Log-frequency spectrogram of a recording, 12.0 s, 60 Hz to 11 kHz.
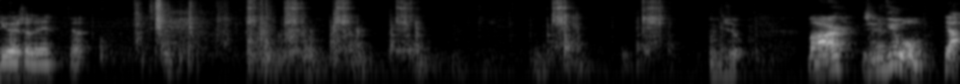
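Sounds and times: ratchet wrench clicking: 3.1s - 5.3s, 6.8s - 7.3s, 8.0s - 8.4s.

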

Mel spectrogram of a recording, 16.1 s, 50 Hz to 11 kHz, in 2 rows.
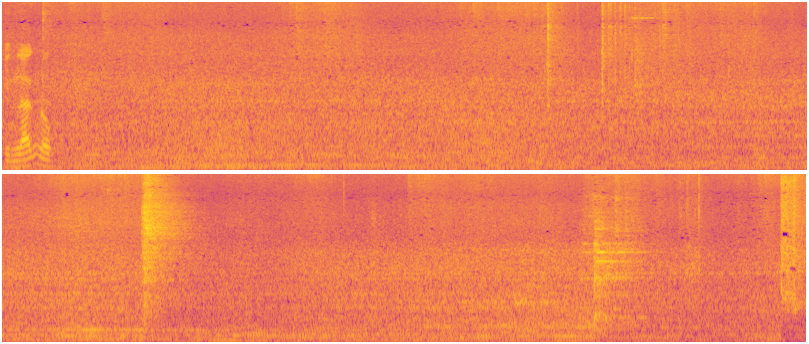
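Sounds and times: workshop background noise: 0.0s - 16.0s
metal parts clinking: 6.0s - 6.8s.

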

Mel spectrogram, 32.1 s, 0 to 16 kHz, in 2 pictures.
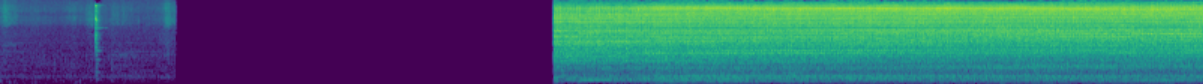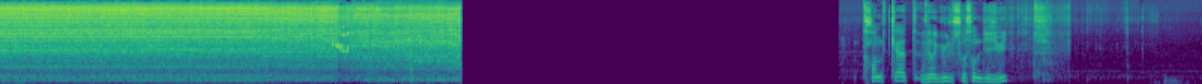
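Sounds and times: drill press boring into wood: 7.4s - 22.2s
brief squeak: 20.5s - 20.8s.

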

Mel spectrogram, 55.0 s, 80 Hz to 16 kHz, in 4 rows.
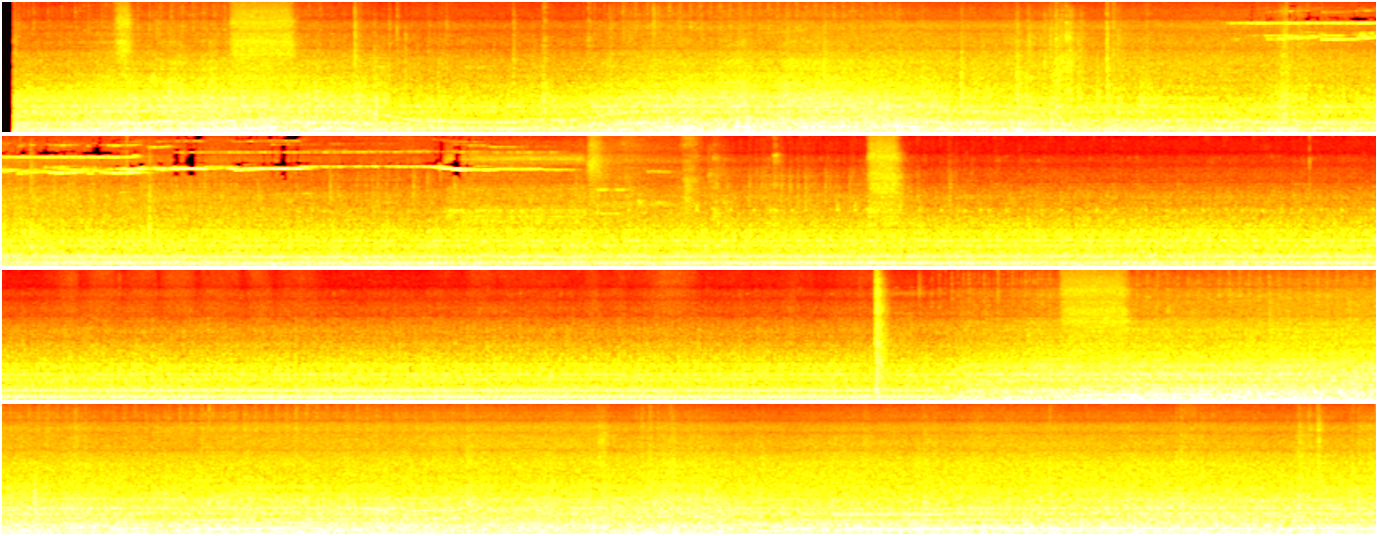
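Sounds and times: bus diesel engine: 0.1s - 54.9s
air brake hisses: 2.3s - 3.0s, 22.4s - 22.9s, 38.0s - 38.8s.

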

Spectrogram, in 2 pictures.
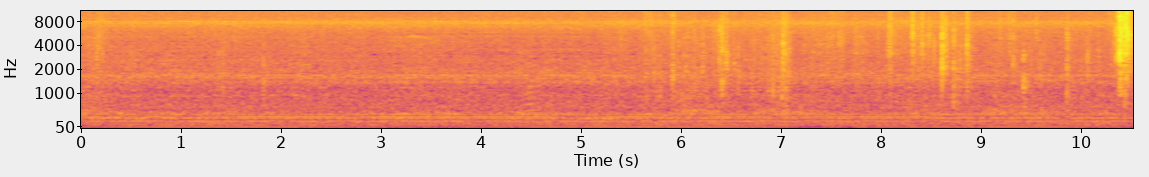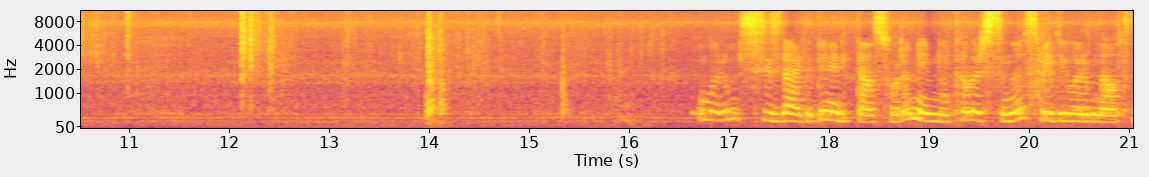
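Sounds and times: pastry crust crackling: 4.8s - 16.6s.

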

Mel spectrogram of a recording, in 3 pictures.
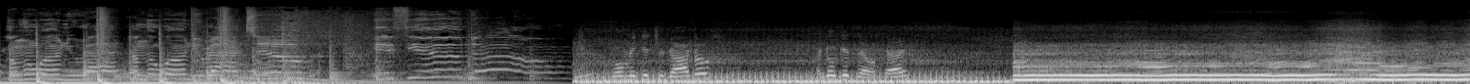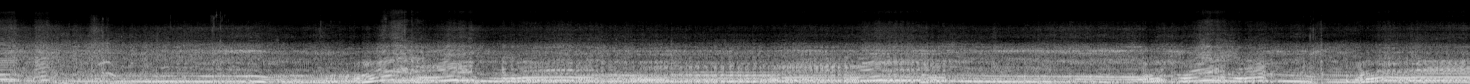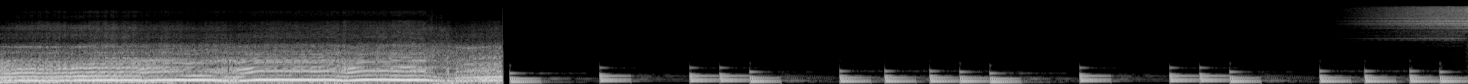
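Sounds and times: snowmobile engine running: 5.8s - 34.4s.

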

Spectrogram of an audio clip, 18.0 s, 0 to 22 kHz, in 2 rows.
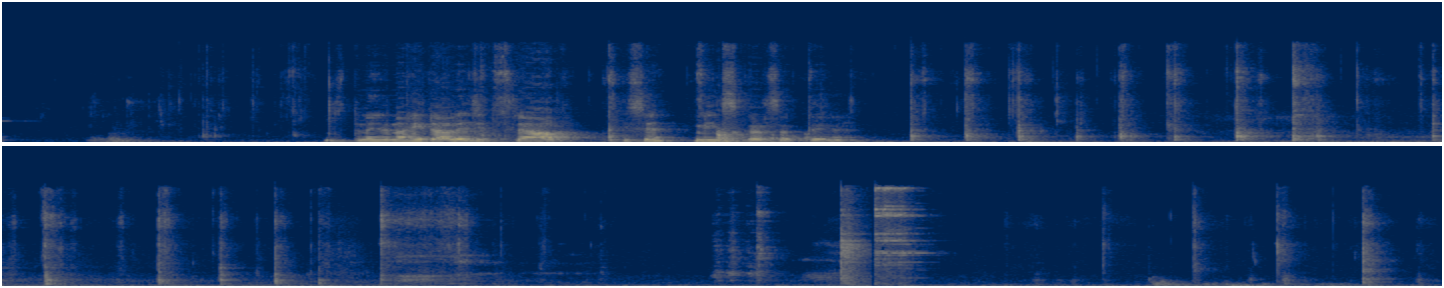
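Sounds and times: metal spoon clinking in bowl: 14.4s - 14.9s.

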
